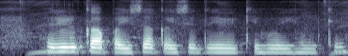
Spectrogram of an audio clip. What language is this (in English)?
Bhojpuri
